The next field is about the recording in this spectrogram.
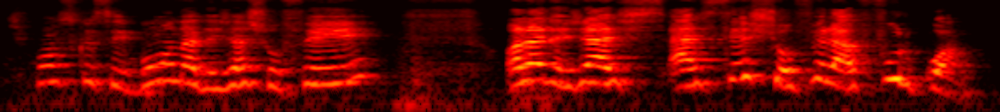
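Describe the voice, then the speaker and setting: A woman's voice: high voice, moderate pace, pushed and bright. A woman hosting a live stream, chatting casually and familiarly with her viewers and often repeating her words.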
